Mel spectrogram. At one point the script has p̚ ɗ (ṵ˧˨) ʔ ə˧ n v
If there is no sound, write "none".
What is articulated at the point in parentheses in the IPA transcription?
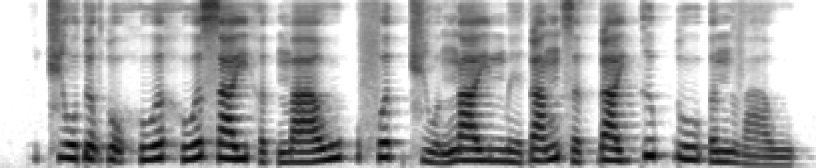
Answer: u˧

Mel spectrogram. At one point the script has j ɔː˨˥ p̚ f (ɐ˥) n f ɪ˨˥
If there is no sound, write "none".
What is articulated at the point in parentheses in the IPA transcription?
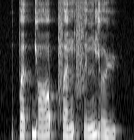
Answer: ɐ˨˥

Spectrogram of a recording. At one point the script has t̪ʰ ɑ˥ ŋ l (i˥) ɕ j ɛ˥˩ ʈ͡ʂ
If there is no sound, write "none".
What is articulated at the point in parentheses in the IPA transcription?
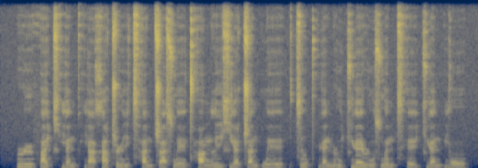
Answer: i˥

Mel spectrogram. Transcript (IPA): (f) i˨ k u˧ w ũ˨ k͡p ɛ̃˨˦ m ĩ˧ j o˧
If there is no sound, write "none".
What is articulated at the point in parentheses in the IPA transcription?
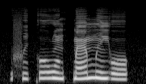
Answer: f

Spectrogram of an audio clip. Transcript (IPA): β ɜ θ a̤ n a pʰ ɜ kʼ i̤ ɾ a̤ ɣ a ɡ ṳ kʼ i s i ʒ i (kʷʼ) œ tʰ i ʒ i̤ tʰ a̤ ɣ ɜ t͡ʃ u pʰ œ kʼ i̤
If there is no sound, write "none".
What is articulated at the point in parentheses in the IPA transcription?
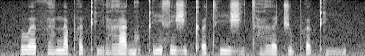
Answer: kʼ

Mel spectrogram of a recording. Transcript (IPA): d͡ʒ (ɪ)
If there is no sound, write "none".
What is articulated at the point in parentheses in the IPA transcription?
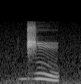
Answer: ɪ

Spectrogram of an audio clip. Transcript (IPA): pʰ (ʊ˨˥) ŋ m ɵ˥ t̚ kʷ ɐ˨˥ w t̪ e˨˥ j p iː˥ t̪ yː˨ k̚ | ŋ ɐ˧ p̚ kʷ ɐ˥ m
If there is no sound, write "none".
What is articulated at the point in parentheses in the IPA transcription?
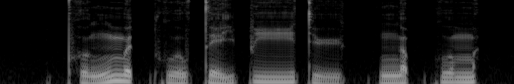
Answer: ʊ˨˥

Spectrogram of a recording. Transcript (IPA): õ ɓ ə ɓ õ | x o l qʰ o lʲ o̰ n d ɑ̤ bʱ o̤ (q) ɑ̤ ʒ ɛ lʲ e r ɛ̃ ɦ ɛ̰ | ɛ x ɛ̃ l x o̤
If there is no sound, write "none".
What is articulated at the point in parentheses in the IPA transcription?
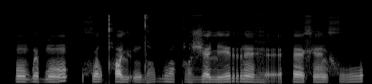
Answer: q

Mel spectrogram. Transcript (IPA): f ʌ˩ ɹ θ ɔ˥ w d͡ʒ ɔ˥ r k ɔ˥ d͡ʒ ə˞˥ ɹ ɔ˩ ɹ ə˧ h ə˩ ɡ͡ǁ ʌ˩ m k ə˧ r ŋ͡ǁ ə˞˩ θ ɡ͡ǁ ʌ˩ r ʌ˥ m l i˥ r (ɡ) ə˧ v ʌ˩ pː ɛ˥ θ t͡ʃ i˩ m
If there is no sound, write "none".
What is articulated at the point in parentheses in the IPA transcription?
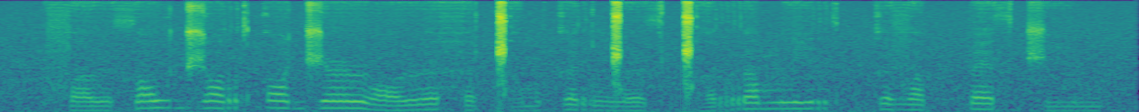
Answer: kː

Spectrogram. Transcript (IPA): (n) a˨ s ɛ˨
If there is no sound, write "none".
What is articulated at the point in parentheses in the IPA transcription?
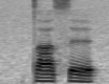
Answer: t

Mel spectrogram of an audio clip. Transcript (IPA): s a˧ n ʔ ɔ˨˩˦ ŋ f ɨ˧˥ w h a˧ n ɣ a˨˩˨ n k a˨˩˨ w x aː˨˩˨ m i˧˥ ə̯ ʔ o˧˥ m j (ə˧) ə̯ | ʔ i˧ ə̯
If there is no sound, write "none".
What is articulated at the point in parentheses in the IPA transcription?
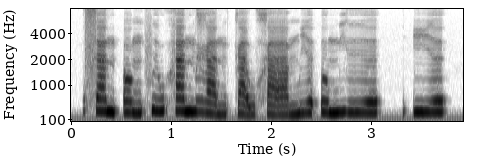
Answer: ɨ˧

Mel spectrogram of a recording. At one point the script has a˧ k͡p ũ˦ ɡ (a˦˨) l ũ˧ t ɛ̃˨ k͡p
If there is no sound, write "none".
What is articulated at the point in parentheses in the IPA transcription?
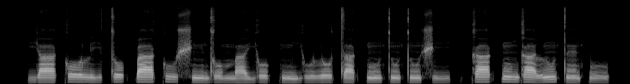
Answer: a˦˨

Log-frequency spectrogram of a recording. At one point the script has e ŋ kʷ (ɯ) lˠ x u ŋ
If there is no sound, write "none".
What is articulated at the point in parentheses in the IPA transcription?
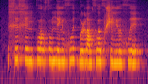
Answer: ɯ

